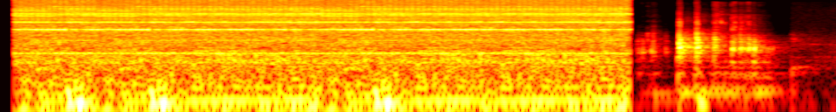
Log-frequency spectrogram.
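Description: Alarm clock ringing loudly and steadily, cutting off suddenly about three seconds in. A short burst of clattering and rustling follows.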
